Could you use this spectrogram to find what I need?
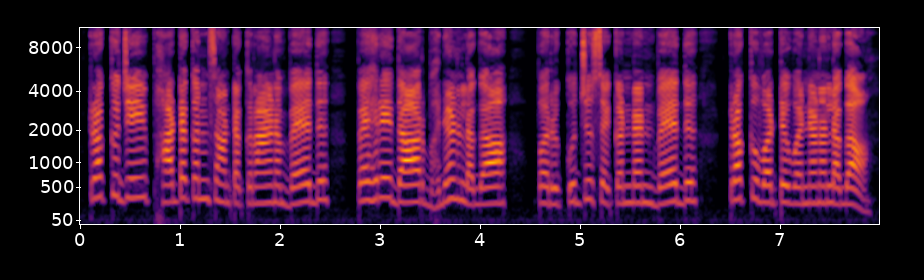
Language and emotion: Sindhi, neutral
